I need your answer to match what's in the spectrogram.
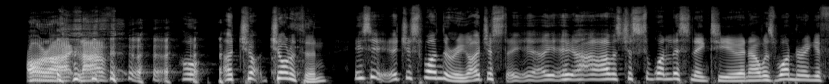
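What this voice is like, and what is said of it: Attempted British accent impression. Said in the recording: “he has a very British accent ... That was good enough. We got a flavor.”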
